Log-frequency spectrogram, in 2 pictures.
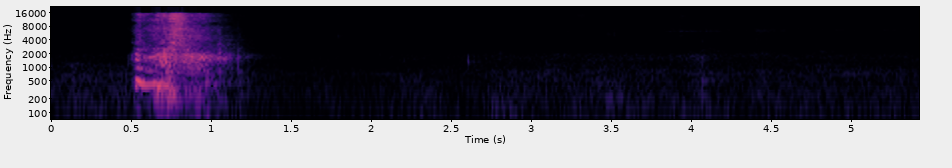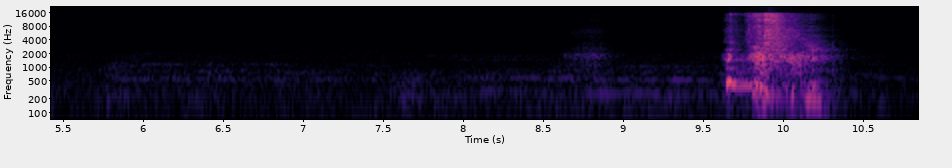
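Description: Two loud, wet, explosive sneezes about nine seconds apart, with near silence and faint room sounds between them.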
